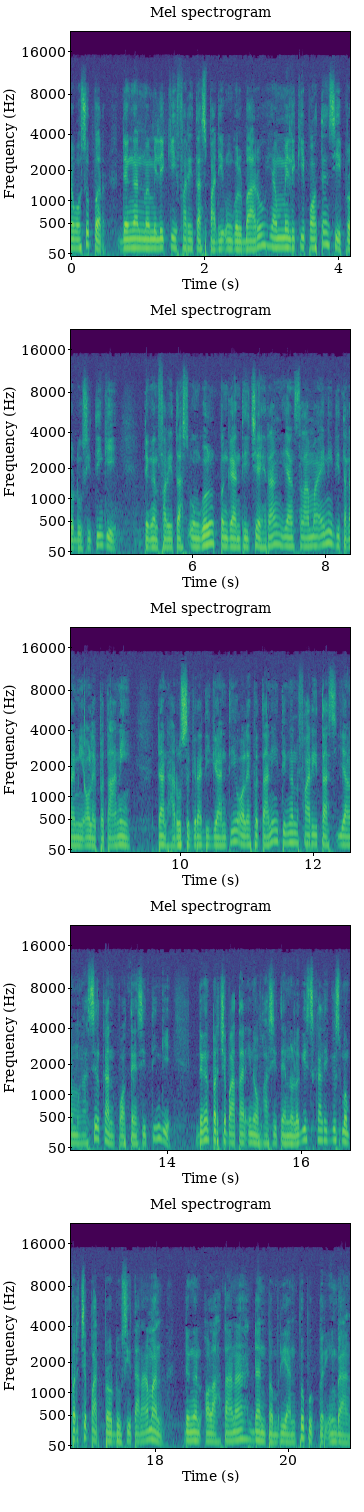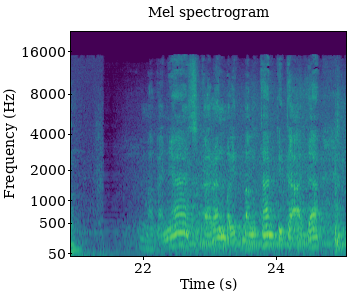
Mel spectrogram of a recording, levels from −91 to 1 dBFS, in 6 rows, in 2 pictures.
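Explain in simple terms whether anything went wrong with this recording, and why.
Nothing went wrong with this audio, so there's no problem to explain.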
